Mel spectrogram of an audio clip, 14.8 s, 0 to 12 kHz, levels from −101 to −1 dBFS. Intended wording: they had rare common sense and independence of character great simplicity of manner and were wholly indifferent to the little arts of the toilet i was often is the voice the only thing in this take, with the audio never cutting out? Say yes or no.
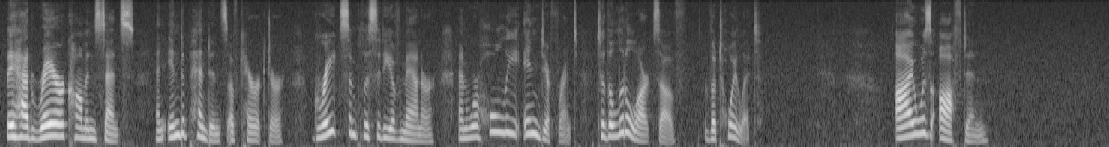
yes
